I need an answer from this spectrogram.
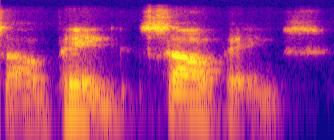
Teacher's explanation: So two syllables. Salpigs. Accent on the first syllable.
